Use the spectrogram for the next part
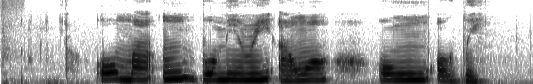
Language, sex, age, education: Yoruba, female, 15-29, tertiary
